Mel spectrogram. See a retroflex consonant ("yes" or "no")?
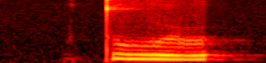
yes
